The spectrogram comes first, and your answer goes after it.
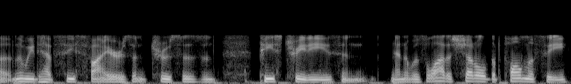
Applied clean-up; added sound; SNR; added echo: neural diffusion model UNIVERSE++.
